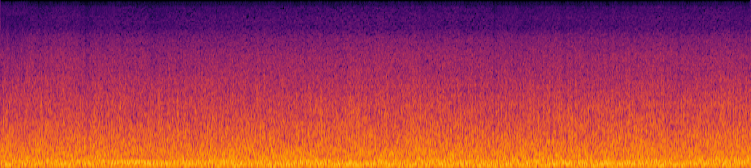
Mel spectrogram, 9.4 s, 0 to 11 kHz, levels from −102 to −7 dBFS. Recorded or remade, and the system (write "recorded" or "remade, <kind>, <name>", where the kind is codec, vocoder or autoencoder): recorded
